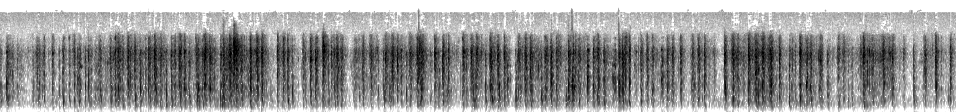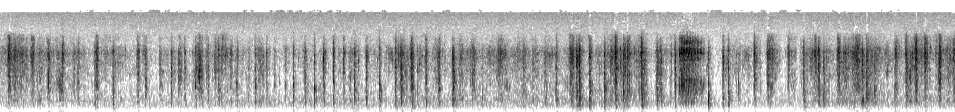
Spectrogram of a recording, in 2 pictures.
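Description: Horses and cattle at a gallop: a dense, irregular clatter of hooves, louder in the first half, with a brief higher-pitched sound near the end.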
